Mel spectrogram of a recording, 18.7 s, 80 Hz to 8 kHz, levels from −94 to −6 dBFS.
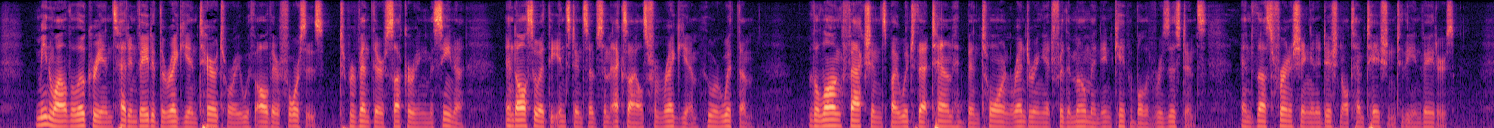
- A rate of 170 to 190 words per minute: Yes, average, 185 wpm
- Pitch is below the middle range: Yes, low, 115 Hz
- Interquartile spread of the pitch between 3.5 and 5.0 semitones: No, narrow, 2.6 semitones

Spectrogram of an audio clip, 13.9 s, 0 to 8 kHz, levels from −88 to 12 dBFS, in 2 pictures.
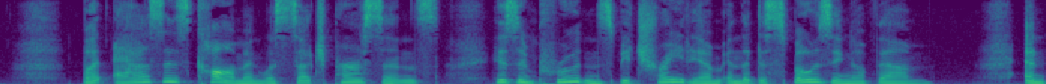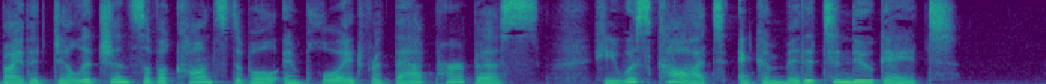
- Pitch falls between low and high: Yes, medium, 175 Hz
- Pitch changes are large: Yes, wide, 6.5 semitones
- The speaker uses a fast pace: No, average, 145 wpm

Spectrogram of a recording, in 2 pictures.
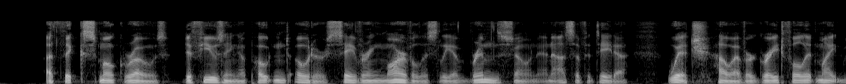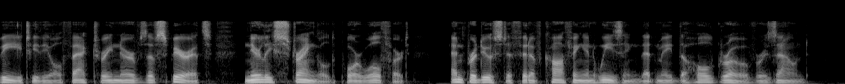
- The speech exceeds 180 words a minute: No, average, 165 wpm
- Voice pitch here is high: No, very low, 85 Hz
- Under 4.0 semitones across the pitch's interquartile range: Yes, average, 3.4 semitones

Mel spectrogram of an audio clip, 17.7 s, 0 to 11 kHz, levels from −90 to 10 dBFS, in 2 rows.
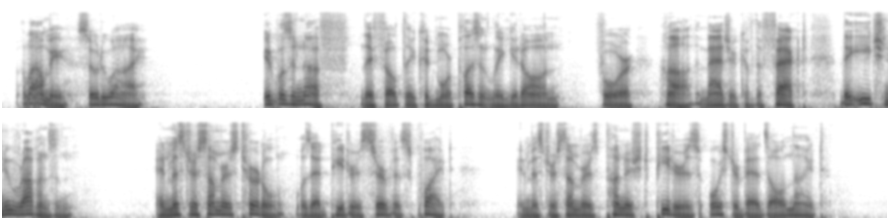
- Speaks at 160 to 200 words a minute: No, average, 150 wpm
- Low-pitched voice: Yes, very low, 90 Hz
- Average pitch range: No, wide, 5.8 semitones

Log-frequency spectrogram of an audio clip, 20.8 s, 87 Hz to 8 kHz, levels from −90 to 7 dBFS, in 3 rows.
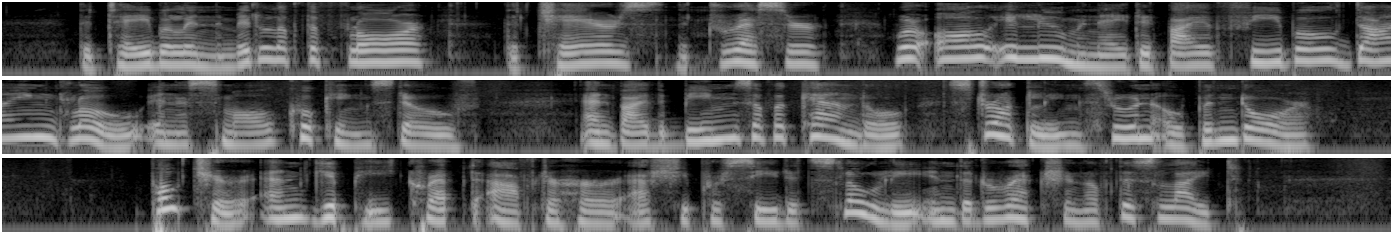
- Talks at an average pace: Yes, average, 155 wpm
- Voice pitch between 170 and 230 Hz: Yes, medium, 185 Hz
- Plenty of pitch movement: Yes, wide, 5.7 semitones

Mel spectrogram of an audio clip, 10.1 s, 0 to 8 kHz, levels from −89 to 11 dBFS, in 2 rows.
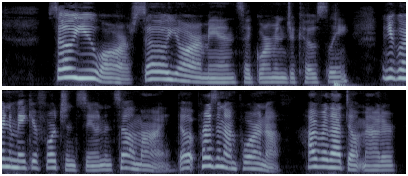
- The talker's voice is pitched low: No, high, 190 Hz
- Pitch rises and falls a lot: Yes, wide, 8.4 semitones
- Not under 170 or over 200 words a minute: Yes, average, 190 wpm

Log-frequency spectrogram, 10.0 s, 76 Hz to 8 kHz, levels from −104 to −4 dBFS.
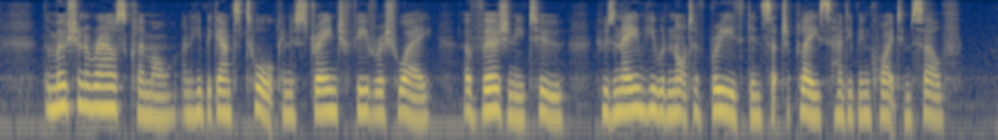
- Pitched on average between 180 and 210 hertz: Yes, medium, 185 Hz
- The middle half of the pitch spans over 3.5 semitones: No, average, 2.8 semitones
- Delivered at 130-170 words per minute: No, average, 190 wpm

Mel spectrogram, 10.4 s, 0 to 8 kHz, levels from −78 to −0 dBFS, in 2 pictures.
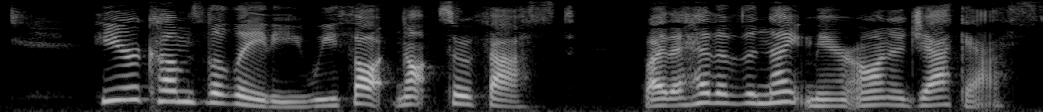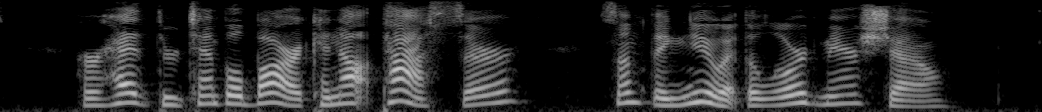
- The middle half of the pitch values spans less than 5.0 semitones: No, average, 5.3 semitones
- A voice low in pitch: No, high, 210 Hz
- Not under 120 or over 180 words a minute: No, average, 195 wpm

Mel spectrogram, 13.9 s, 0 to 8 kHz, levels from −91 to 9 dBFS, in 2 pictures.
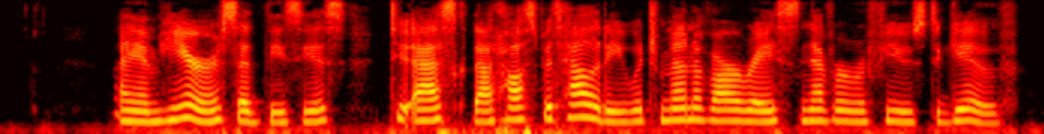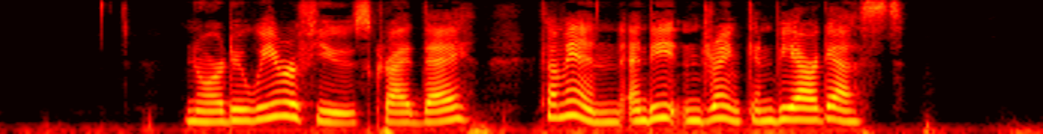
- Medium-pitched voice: No, high, 205 Hz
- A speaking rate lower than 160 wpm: Yes, average, 145 wpm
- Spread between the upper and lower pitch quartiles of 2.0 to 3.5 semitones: Yes, average, 2.8 semitones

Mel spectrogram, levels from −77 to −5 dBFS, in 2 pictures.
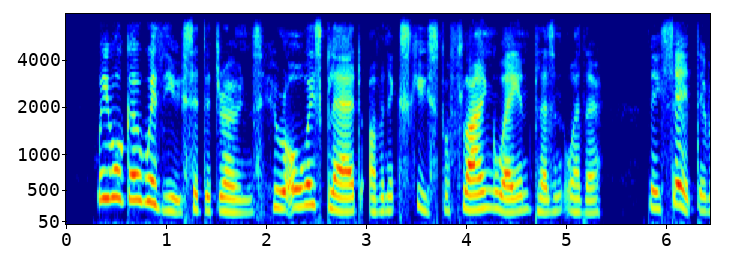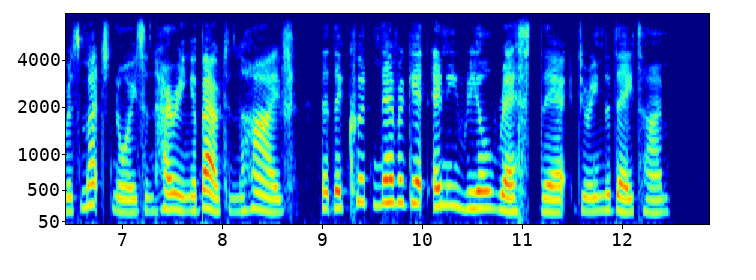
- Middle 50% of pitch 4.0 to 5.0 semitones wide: Yes, average, 4.5 semitones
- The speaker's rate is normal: No, fast, 215 wpm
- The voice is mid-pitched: No, high, 210 Hz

